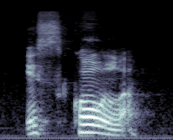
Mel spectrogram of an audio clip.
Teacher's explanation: a sílaba cole eu falo mais forte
